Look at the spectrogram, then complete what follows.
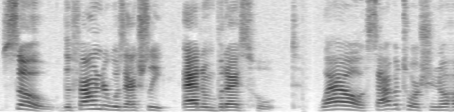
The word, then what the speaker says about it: Weishaupt: So, the founder was actually Adam Weishaupt. Wow, Salvatore should know how to pronounce a German last name considering she's been speaking German for almost a year.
